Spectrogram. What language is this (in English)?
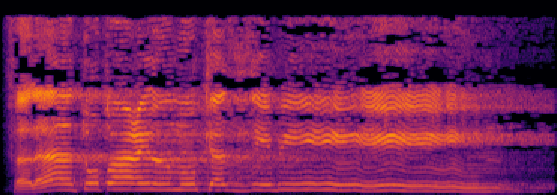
Arabic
